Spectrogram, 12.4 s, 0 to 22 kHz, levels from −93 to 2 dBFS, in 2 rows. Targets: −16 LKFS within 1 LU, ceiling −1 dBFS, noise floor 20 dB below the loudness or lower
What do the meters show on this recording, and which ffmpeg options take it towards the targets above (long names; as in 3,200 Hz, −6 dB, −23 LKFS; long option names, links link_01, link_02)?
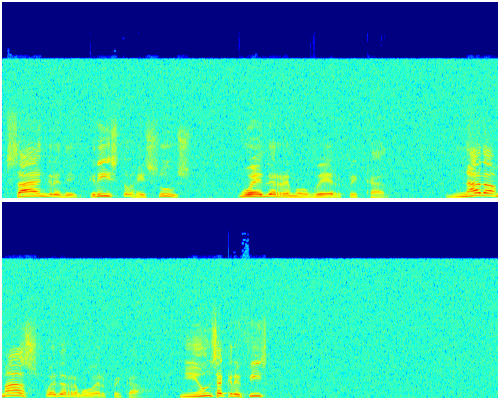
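background noise floor −37 dBFS; target noise floor −41 dBFS; integrated loudness −21.0 LKFS; sample peak −3.0 dBFS; target loudness −16.0 LKFS
→ -af "afftdn=noise_reduction=6:noise_floor=-37"
-af "volume=5dB,alimiter=limit=-1dB:level=0:latency=1"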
